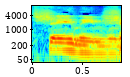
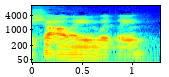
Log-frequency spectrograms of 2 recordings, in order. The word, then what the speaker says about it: Shailene Woodley: How is it pronounced? – Shailene Woodley. – Shailene? – Mm-hmm. – How have we been pronouncing it? – I've been saying Shailene Woodley.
